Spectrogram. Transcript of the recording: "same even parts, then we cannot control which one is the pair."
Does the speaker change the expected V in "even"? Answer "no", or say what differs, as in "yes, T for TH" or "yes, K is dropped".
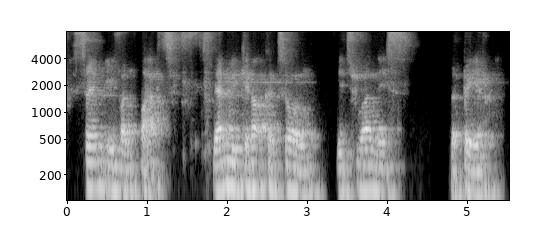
yes, F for V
